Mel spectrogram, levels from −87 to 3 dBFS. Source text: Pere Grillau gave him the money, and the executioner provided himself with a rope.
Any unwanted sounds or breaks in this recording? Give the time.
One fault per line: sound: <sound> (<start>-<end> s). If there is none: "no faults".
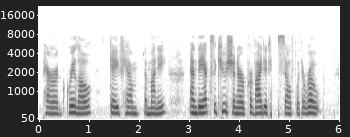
sound: dropout (4.6-4.8 s)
